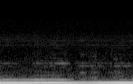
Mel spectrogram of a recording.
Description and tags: Bass dij
a looped recording of a didgeridoo tone. circa '98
